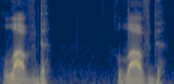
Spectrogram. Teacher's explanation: V, which is compared to f, is a voice sound. So all we have to do is add d at the end.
